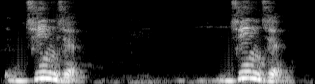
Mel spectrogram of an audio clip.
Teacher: the stress is on the first part of the word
